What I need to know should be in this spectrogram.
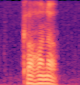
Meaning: priest, religious minister
- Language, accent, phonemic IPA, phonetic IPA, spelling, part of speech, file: Armenian, Eastern Armenian, /kʰɑhɑˈnɑ/, [kʰɑhɑnɑ́], քահանա, noun, Hy-քահանա.ogg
